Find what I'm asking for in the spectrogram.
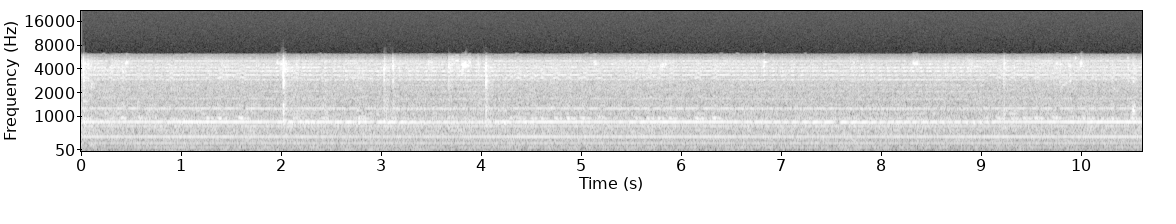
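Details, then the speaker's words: Refurbished Dokorder 8010A reel-to-reel deck duplicating a tape near the end of the reel: steady low motor hum, faint tape hiss, light ticks and the squeak of tape passing through the guides, which is normal sound. "that sound is the squeak of the of the tape actually going through all the guys it has to do it's normal sound"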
